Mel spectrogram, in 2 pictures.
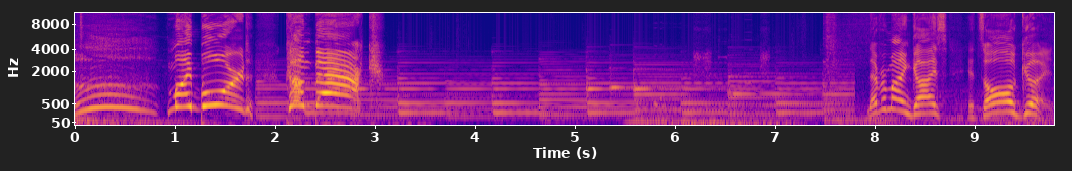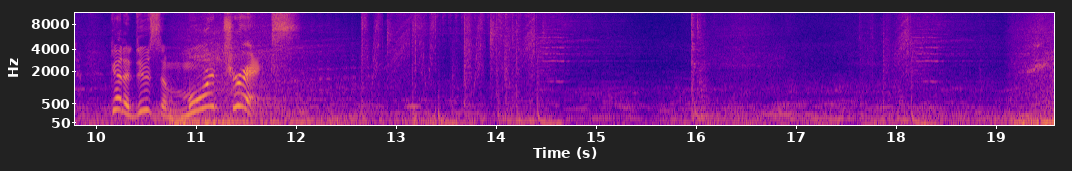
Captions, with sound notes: Uhhh my board! Come back! (sad piano music) Nevermind guys, it's all good. Gonna do some more tricks! (woosh)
